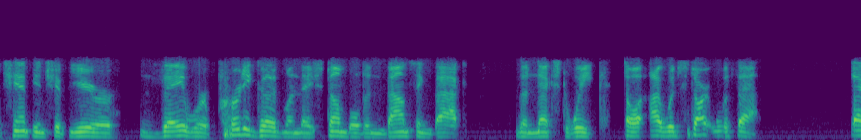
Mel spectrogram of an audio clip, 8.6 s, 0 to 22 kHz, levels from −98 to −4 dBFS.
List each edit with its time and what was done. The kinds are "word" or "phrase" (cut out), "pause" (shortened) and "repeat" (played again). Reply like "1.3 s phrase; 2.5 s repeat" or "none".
6.1 s pause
